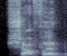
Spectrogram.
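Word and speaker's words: chauffeur: शफर। इसको शफर पढ़ते हैं। शफर। ओके?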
